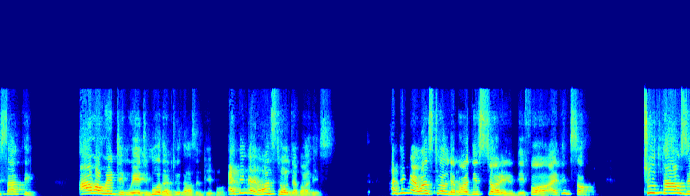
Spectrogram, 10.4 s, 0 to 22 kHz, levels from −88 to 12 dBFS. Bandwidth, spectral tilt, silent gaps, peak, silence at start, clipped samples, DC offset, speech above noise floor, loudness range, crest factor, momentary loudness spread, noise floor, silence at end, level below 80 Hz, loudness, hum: 12.5 kHz; -3.5 dB/octave; none; -4 dBFS; 0 s; under 0.1%; under 0.1%; 63 dB; 4 LU; 16 dB; 13 LU; -81 dBFS; 0 s; -72 dBFS; -19 LUFS; none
